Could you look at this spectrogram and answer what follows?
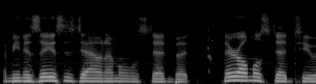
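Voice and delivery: ordinary delivery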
